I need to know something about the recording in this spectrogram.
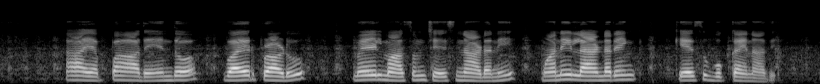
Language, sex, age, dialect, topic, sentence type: Telugu, female, 60-100, Southern, banking, statement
